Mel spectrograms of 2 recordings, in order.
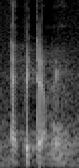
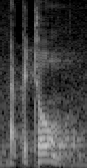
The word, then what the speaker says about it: epitome: It's called epitome. But people have mispronounced it as epitome. But it's not that. It's epitome. So the next word, what is it?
